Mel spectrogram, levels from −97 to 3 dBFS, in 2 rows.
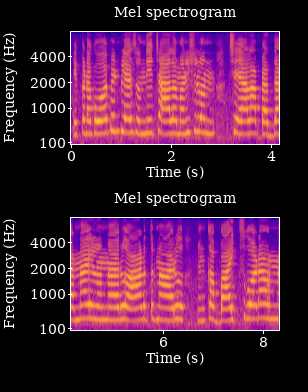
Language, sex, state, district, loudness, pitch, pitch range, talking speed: Telugu, female, Andhra Pradesh, Srikakulam, -16 LUFS, 340 Hz, 330-360 Hz, 130 wpm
